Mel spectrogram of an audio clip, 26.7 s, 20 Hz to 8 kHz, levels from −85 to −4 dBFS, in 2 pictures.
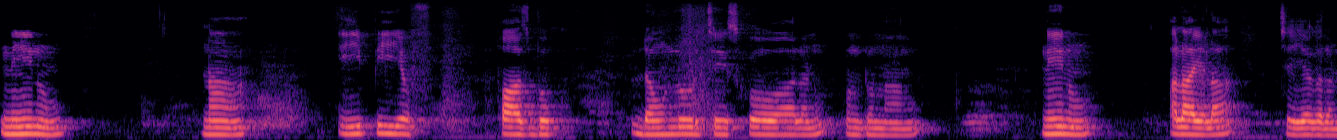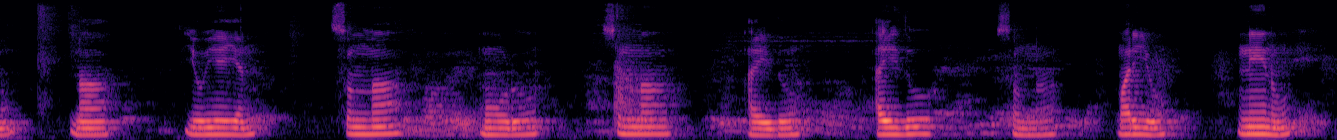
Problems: background conversations at intervals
